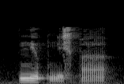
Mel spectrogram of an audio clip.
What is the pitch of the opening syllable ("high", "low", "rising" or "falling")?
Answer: falling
